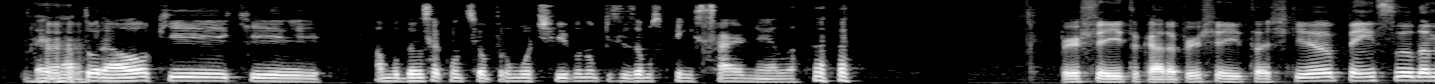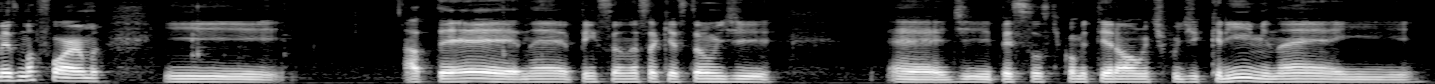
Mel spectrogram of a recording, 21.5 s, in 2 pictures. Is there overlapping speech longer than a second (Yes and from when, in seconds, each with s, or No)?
No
